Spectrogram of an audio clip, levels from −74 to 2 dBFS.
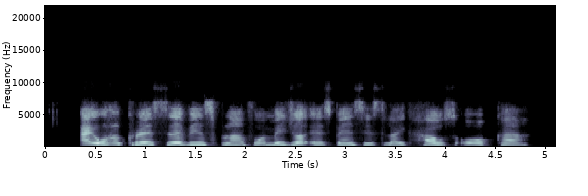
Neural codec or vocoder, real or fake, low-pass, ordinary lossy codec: codec, 16 kHz, 0.9 kbps, LongCat-Audio-Codec; fake; 7.2 kHz; Opus, 32 kbps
